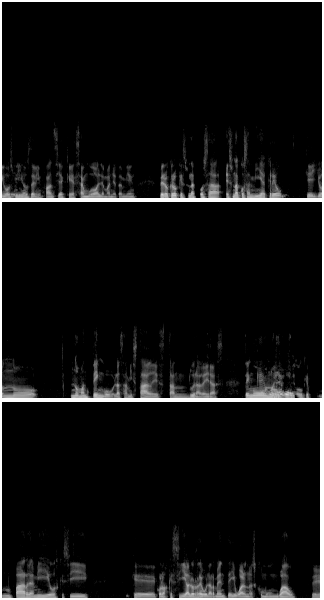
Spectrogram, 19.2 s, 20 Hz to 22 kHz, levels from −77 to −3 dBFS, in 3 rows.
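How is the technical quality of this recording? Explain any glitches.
Two glitches stand out, both from echo handling on the far end of a call. They sit on a call path whose spectrum stops near 8 kHz, which points to Opus at a moderate bitrate.

Echo leak, at 0.18–0.29 s and again at 11.87–12.22 s: a delayed copy of the speech comes back about a third of a second late (326 ms, then 336 ms). The likely cause is a loudspeaker-side echo canceller that let part of its microphone pickup through, so it was sent back into the call. The first echo is faint, roughly 15 dB below the speech. The second is slightly louder than the speech itself and clearly audible. On a spectrogram each one shows as a repeat of the same harmonic pattern shifted right by about 0.33 s. In the waveform it appears as an extra burst trailing the original.

Speech suppressed in double talk, at 12.23–12.35 s, immediately after the loud echo: the speech level drops by up to about 15 dB over roughly 100 ms. 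The likely cause is a canceller that could not tell its own talker from the returning echo and turned both down. In the waveform it looks like a brief pinch in the envelope. On a spectrogram it shows as a short, faded vertical band.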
